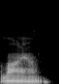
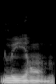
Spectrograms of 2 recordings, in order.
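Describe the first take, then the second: First: The name is said with an English pronunciation. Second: The name is said with a French pronunciation. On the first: The speaker calls it wrong. "not Lyon" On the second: The speaker calls it right. "It's Lyon, ... because that's French"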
